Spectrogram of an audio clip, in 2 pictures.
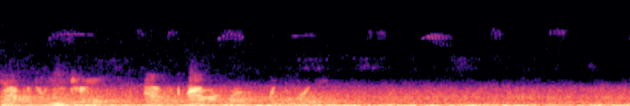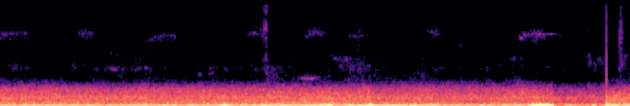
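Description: Steady outdoor background rumble and hiss picked up by a phone microphone, with uneven low buffeting like wind on the mic. Faint voices talk in the first few seconds, and a few low thumps come near the end.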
